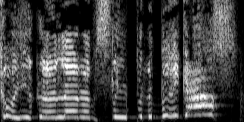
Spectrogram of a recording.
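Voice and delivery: hammed-up taunt; put-on teasing voice. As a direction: needle Michael in a silly character voice.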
